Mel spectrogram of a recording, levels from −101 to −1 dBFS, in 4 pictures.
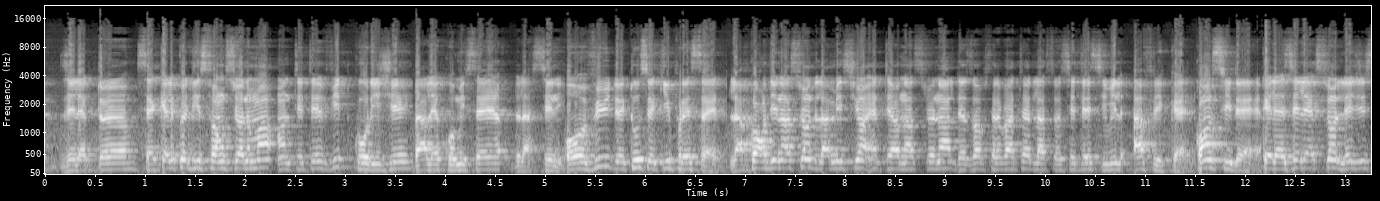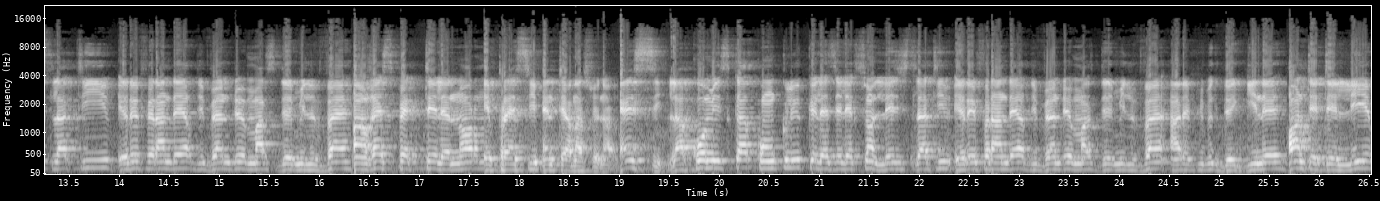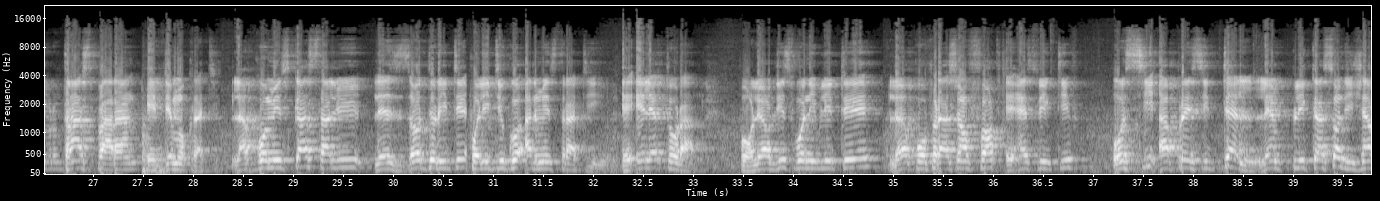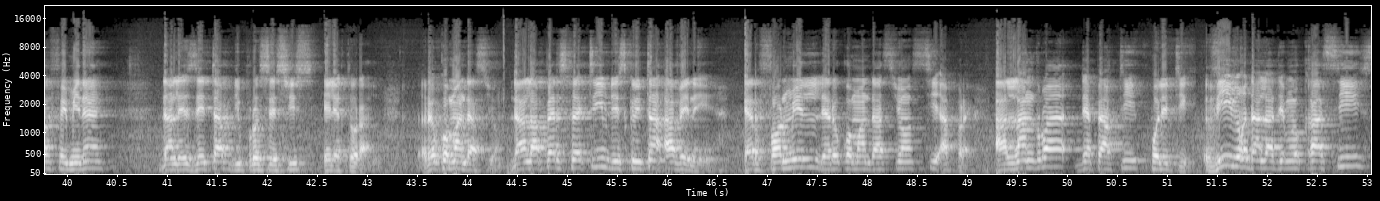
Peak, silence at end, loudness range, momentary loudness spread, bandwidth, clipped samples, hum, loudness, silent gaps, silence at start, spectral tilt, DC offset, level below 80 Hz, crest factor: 0 dBFS; 0 s; 2 LU; 5 LU; 16.5 kHz; under 0.1%; none; -12 LUFS; none; 0 s; -2.5 dB/octave; under 0.1%; -52 dBFS; 12 dB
